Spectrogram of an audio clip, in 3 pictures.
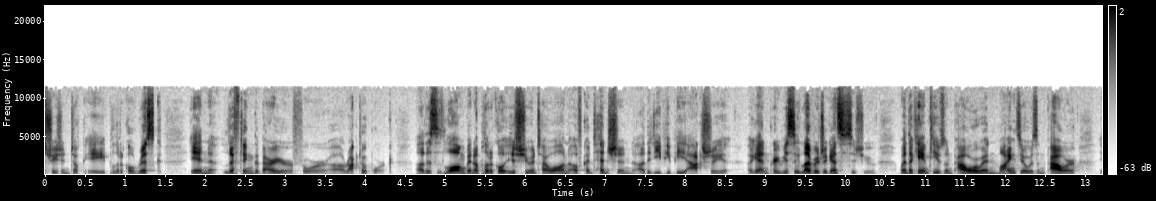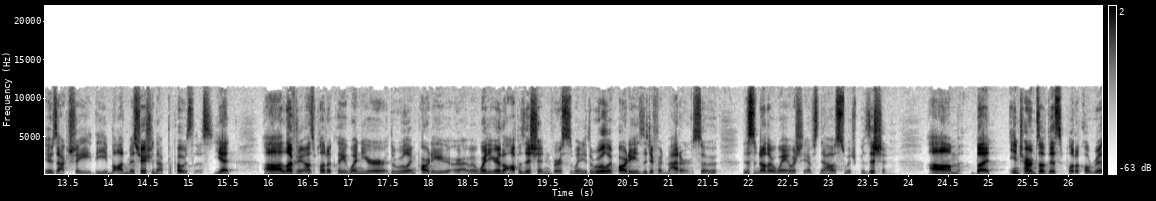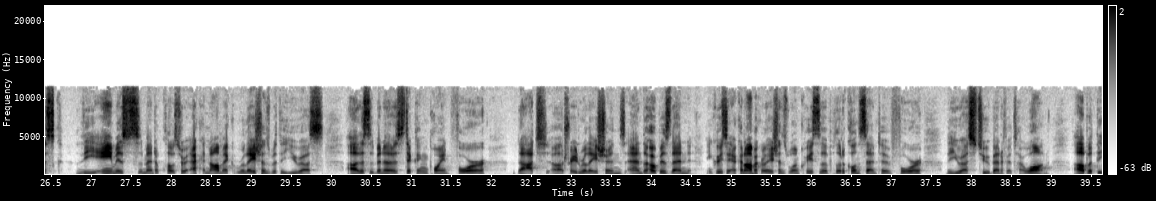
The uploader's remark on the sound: A special show recorded live at a forum in Taipei jointly hosted by ICRT and the European Chamber of Commerce Taiwan.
